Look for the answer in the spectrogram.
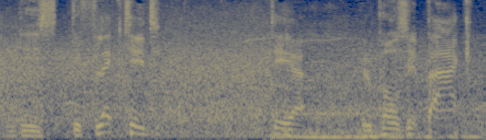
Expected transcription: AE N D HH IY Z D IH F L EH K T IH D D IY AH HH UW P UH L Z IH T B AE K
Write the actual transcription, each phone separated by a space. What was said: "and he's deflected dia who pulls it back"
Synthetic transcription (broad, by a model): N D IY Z D IH F L EH K T IH D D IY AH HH P UH L Z IH T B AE K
